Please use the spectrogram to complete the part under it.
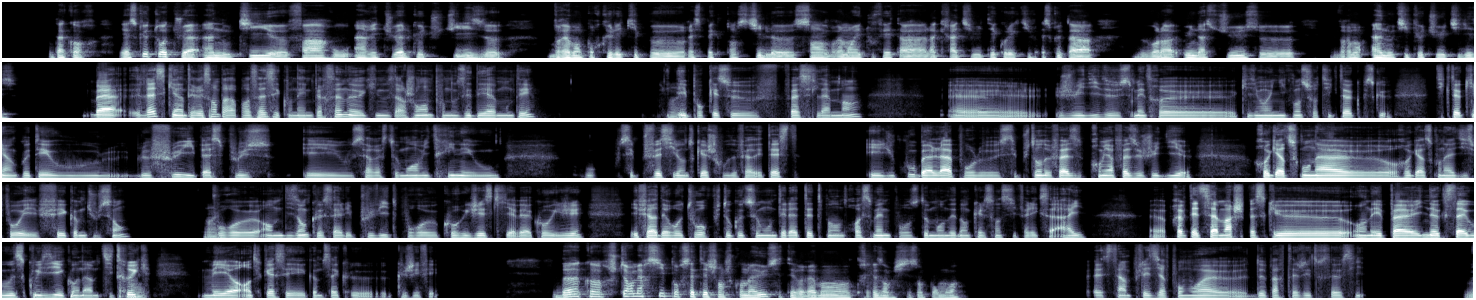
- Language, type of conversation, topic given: French, podcast, Comment faire pour collaborer sans perdre son style ?
- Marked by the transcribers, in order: stressed: "un"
